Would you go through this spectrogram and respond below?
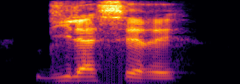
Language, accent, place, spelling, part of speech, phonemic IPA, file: French, France, Lyon, dilacérer, verb, /di.la.se.ʁe/, LL-Q150 (fra)-dilacérer.wav
- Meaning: to shred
